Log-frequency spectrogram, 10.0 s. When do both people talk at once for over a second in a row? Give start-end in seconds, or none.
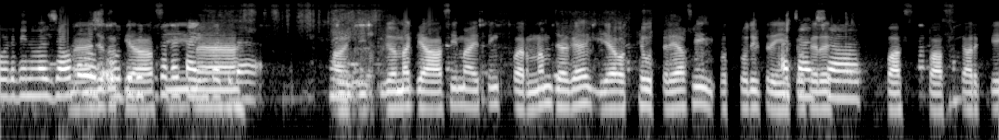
0.7-2.4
